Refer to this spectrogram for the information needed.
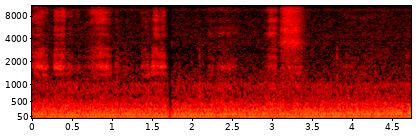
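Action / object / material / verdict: scrape / plastic stylus tip on a tablet screen with matte plastic film / plastic film / none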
